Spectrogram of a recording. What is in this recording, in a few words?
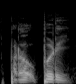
"paro pwri", apatani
